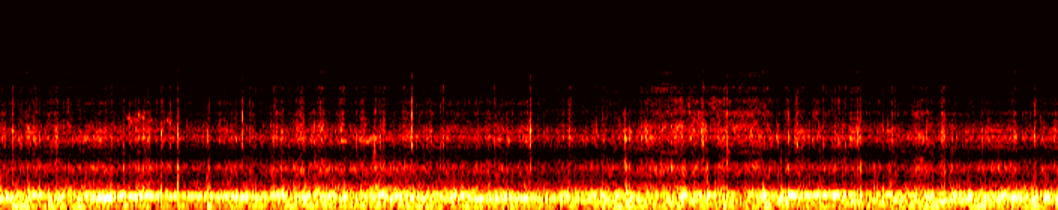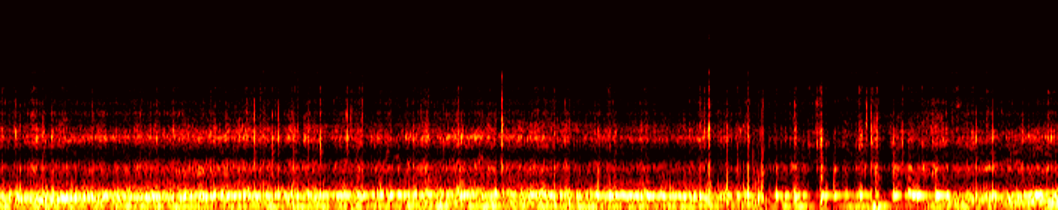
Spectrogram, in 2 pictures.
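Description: Onboard sound of an electric Power Racing Series kart under way: a steady motor and drivetrain whine with road rumble and rattling of the chassis. It eases briefly near the end.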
